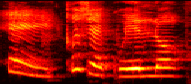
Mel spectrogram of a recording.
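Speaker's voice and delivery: sudden loud cry of alarm; startled shout. Acted. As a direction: call out in surprise at something strange. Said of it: "urlò ad un tratto Novella".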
